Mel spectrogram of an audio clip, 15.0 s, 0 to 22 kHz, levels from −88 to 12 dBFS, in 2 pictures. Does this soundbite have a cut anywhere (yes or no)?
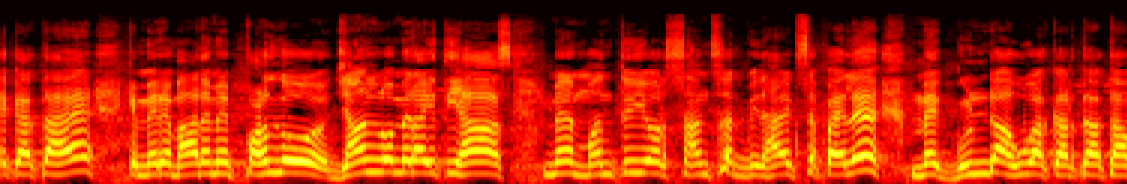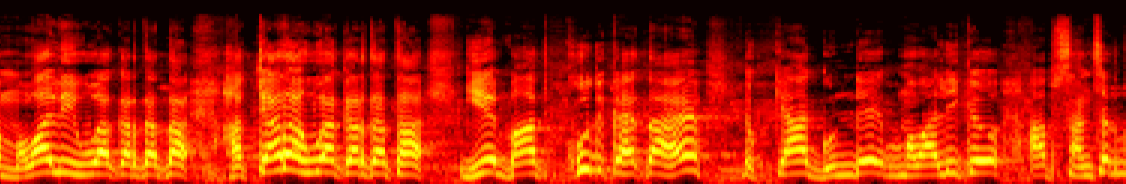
no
